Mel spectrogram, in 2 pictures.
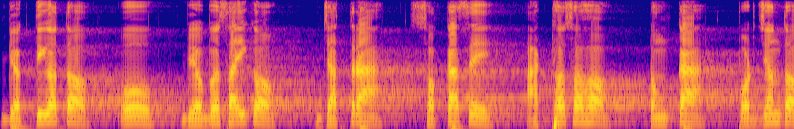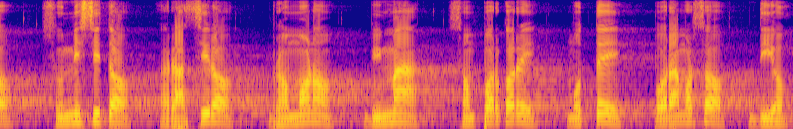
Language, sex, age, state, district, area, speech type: Odia, male, 30-45, Odisha, Dhenkanal, rural, read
